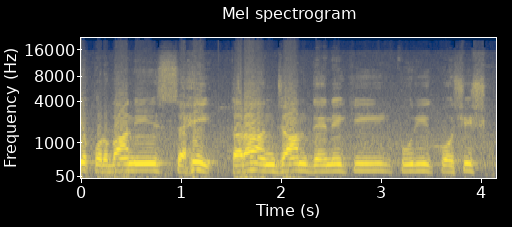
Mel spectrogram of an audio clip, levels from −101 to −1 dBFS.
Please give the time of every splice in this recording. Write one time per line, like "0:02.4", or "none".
0:01.4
